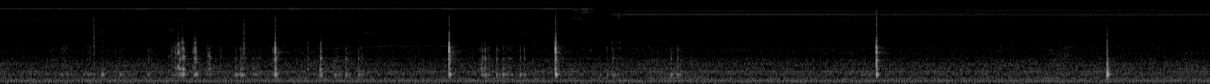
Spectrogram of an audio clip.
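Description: Pinball machine parts click and knock sharply now and then.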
